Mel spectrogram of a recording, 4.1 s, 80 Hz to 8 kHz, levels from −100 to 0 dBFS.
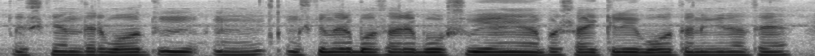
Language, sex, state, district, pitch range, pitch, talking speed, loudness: Hindi, male, Bihar, Muzaffarpur, 150-160 Hz, 155 Hz, 250 wpm, -13 LUFS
